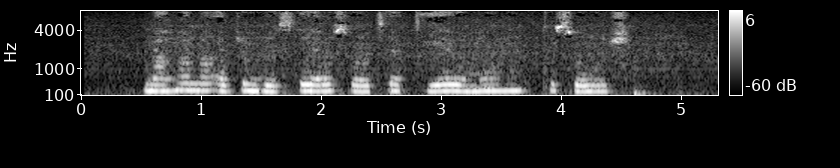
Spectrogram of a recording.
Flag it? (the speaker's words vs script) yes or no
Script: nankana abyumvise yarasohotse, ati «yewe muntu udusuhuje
no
